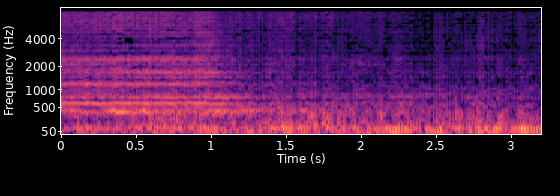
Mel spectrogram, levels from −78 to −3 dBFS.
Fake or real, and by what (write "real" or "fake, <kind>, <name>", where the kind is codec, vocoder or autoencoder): fake, vocoder, BigVGAN v2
